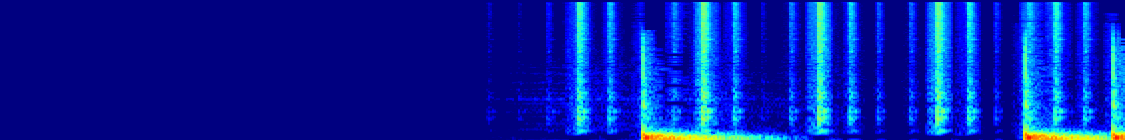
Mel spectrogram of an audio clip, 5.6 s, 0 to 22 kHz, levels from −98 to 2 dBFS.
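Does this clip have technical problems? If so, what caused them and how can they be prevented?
No, this music clip has no technical problems, so there is nothing to prevent.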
